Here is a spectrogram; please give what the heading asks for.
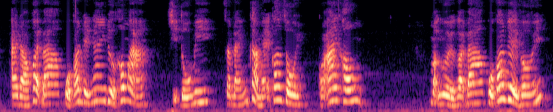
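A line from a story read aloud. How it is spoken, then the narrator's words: Loud shout. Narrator (Vietnamese): nó liền đỡ bà ta dậy rồi nhìn xung quanh hét lớn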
